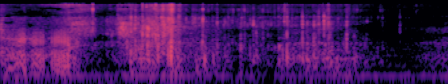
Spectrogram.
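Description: Plastic tarp rustling and crinkling faintly as it is pulled back off a wood-chip compost pile, in short irregular bursts that fade out towards the end.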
